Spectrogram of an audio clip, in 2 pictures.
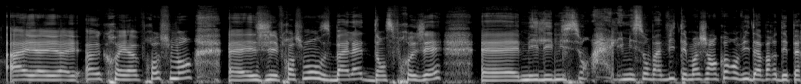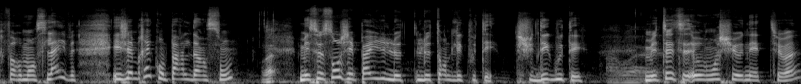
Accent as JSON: {"language": "French", "town": "Liège", "region": "Wallonia", "country": "Belgium", "moved": "as an adult", "lives_now": "Brussels, Belgium", "said": "je suis une liégeoise de base et j'ai été propulsée dans la vie bruxelloise"}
